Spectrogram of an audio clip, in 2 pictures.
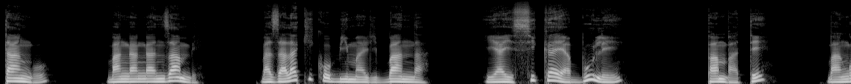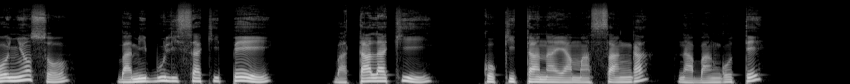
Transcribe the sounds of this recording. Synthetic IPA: ta˦ŋɡo˨ | ba˨ŋɡa˨ŋɡa˨nza˦mbe˨ | ba˨za˨la˦ki˦ko˨bi˨ma˨li˨ba˦nda˨ | ja˨e˨si˦ka˦ja˨bu˦le˨ | pa˦mba˨tɛ˦ | ba˨ŋɡo˦ɲɔ˦nsɔ˨ | ba˨mi˦bu˦li˦sa˦ki˦pe˦ | ba˨ta˦la˦ki˦ | ko˨ki˨ta˨na˨ja˨ma˨sa˨ŋɡa˦ | na˨ba˨ŋɡo˦tɛ˦

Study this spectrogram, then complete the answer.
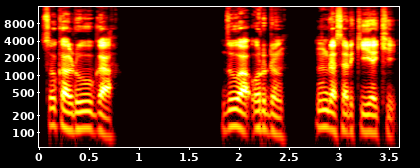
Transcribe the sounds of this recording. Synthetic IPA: sʊ˦ka˨ɽuː˦ɡa˨ | zʊ˦waː˨ʔʊ˦ɽdʊ˨ŋ | ʔɪ˦nda˨sɐ˦ɽkʲiː˦jɐ˦kʲḛː˨

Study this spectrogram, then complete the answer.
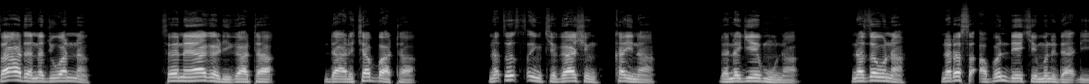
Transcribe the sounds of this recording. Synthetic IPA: saː˦ʔa˨da˨na˦d͡ʒi˦wɐ˦nːɐ˨ŋ | sa˦jna˦jaː˦ɡa˨ɾi˨ɡaː˦taː˦ | da˨ʔa˨lkʲɐ˦bːaː˨taː˦ | na˦sʼɪ˦sʼɪ˨ŋkʲe˨ɡaː˦ʃɪ˨ŋka˦jnaː˨ | da˨na˦ɡʲeː˦muː˨naː˦ | na˦za˦wnaː˨ | na˦ɽɐ˦sa˨ʔa˨bɪ˦nda˨jɐ˦kʲeː˨mɪ˦ni˨daː˦ɗiː˦

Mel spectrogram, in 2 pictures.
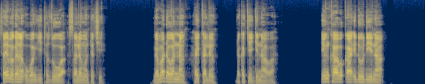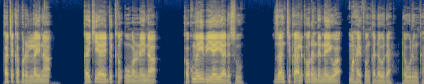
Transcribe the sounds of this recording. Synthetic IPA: sa˦jmɐ˨ɡɐ˦nɐ˨rʔʊ˨bɐ˦ŋɡʲiː˨ta˦zoː˦wa˨sɐ˦lo˦mɔ˨nta˦t͡ʃeː˦˨ | ɡɐ˨me˦da˨wɐ˦nːɐ˨ŋha˦jkɐ˨lɪ˦ŋ | da˨kɐ˦kʲeː˨ɡʲɪ˦naː˨waː˦ | ʔɪ˦ŋka˦bʊ˦kʼaː˦ʔɪ˦doː˦diː˦naː˦ | ka˦t͡ʃɪ˦ka˨ɸɪ˨ɾla˦jnaː˦ | ka˦kʲɪ˦jaː˨jiː˦dʊ˦kʰɐ˨ŋʔʊ˨mɐ˨rna˦jnaː˦ | ka˦kʷʊ˦ma˦ji˦bɪ˨jɐ˦jːaː˨da˨su˦ʔ | zɐ˦˨nt͡ʃɪ˦ka˨ʔa˨lkʼɐ˦wɾɪ˦nda˨na˦ji˦wa˨ma˦ɦa˨jɸɪ˦ŋka˨da˦wdaː˨ta˨wʊ˦ɽɪ˦ŋka˨

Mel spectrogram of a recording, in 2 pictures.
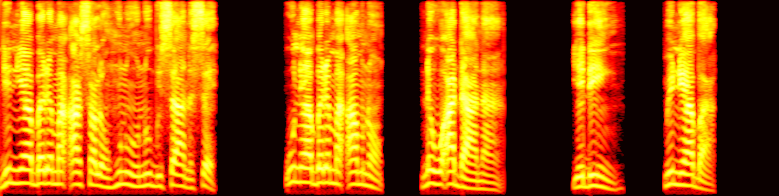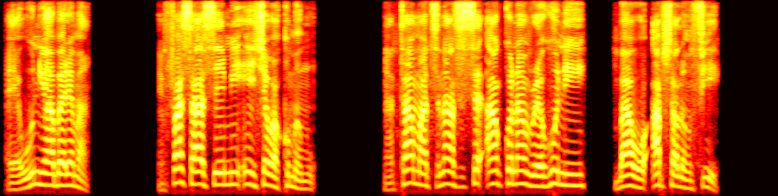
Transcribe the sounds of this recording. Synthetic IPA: nĩ˦nũ˦a˦bɛ˦ɾɪ˦mã˨ʔa˦bsa˦lɔ̃˨mɦũ˦nũ˦˨nʊ̃˦bu˨saː˦˨nʊ̃˨sɛ˦ | wʊ˦nũ˦a˦bɛ˦ɾɪ˦mã˨ʔa˦m˦nɔ̃˨ | nɪ̃˦wʊ˦a˦daː˨nã̰ː˨ | jɛ˨dĩ˨ŋ | mĩ˦nũ˦a˦ba̰˨ | ɛ̰˨jɛ˨wʊ̃˨˦nũ˦a˦bɛ˦ɾɪ˦mã̰˨ | m̩˨fa˦saː˨˦sɛ˦mĩ˦ʔɲ̩˦˨ɕɛ˦wa˨kʊ˦mæ̃˨mṵ̃˦ | nã˨tʰã˦mã˨tʰɪ˨nã˦˨s̬ɪ˨sɛ˦ʔã˦ŋ̩˦kʊ˦nã˦m̩˨ɾɛ˨ɦʊ˦nĩ˦ | baː˦wɔ˨ʔa˦bsa˦lɔ̃˨mfi˦ḛ˨

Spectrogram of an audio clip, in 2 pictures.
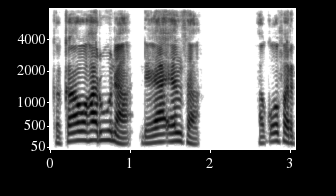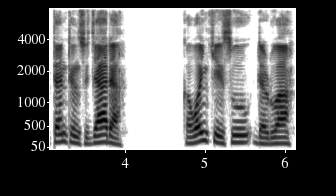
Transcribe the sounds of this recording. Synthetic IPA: ka˨kaː˦woː˦ɦa˦ɾuː˦naː˨da˨jaː˦j̰ɐ˦nsa˨ʔ | ʔa˨kʷʼoː˦ɸɐ˨rtɐ˦ntɪ˨nsu˨d͡ʒaː˦da˨ | ka˨wɐ˦ŋkʲeː˨su˦da˨ɽʊ˦waː˦

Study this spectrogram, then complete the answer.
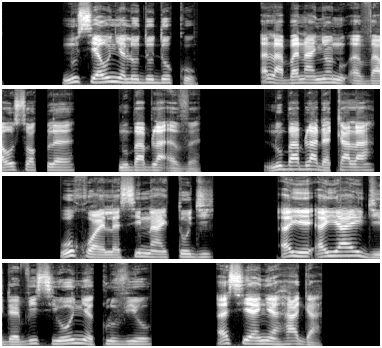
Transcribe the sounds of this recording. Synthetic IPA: nũ˦si˨a˨wo˦ɲɛ̃˦lo˦d̪o˦d̪o˦ko̰˨ | ɛ̰˦la˨bɛ˦nã˦ɲɔ̃˦nũ˨ʔɛ˨va˨wo˦sɔ˦k͡plɛ˦ | nũ˦ba˦bla˦ʔɛ̰˨və̰˨ | nũ˦ba˦bla˦ɖɛ˨ka˦la˦ | wo˦xɔ˨ɛ˨lɛ˨si˦nã˦i˦t̪o˦d͡ʑi˦ | e˦jɛ˦ʔe˦ja˦ɛ˦d͡ʑi˨ɖɛ˨vi˦si˨wo˦ɲɛ̃˨klu˦vi˦wo˦ | ḛ˦si˨a˨ɲɛ̃˦ɦa˦ɡa̰˨

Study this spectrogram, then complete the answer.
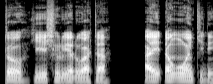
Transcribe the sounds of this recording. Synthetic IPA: toː˦˨kʲi˨ji˦ʃɪ˦ɾjɐ˦ɽwaː˦ta˦ | ʔa˦ji˦ɗɐ˦ŋʔʊ˦wɐ˦ŋkʲi˨neː˦

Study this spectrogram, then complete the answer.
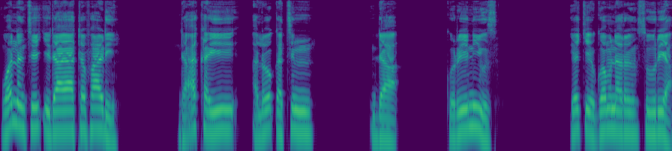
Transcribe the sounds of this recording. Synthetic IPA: wɐ˦nːɐ˨nt͡ʃeː˦kʲʼɪ˨daː˦jaː˦ta˦ɸaː˦ɽiː˨ | da˨ʔa˦ka˨ji˦ʔa˨loː˦kɐ˨t͡ʃɪ˦n | da˨ | kʊ˨ɾiː˦nɪ˦jʊ˨s | jɐ˦kʲeː˨ɡʷɔ˦mnɐ˨rsuː˦ɾɪ˦ja̰ː˨ʔ

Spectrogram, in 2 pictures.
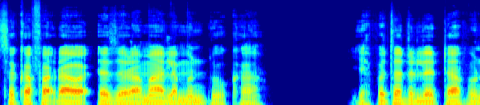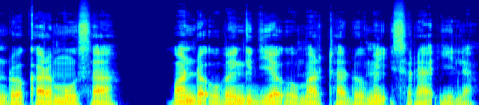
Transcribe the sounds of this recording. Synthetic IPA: sʊ˦ka˨ɸɐ˦ɗa˨wa˦ʔɐ˦zɐ˨ɾaː˨maː˦lɐ˨mɪ˦ndoː˨kaː˦ | jaː˦ɸɪ˦tɐ˦rda˨lɪ˦tːaː˦ɸɪ˨ndoː˨kɐ˦rmuː˦saː˦ | wɐ˦nda˨ʔʊ˨bɐ˦ŋɡʲɪ˦d͡ʒiː˨ja˦ʔʊ˨mɐ˦rtaː˨doː˨mɪ˦ŋʔɪ˨sɾaː˦ʔiː˦laː˨

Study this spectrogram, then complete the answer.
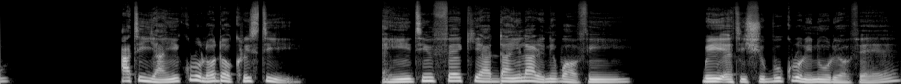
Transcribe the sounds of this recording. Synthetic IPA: a˧ti˧˨ja˨j̃ĩ˨˦ku˦ɾo˦˨lɔ˨˦dɔ˦˨kɾi˦sti˦˨ | ɛ˨j̃ĩ˧ti˦n̩˦fɛ˦kʰi˦a˧da˦j̃ĩ˦la˦˨ɾe˨˧nĩ˦k͡pa˦˨ɔ˨fĩ˧ | k͡pe˦ɛ˧ti˧ʃu˧bu˦ku˦ɾo˦˨nĩ˦nũ˦o˧ɾe˨ɔ˨fɛ˨˦

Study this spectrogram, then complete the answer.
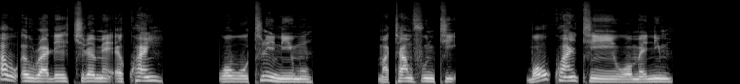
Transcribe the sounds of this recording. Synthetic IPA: a˦bʊ˨ʔæ˨wu˨ɾa˨dɪ˦t͡ɕʰɪ˨ɾɛ˨mɪ̃˨ʔɛ˨kʷʰã˦n | wʔɔ˨wʊ˨tʰɪ˦nɪ̃˦nĩ˦mʊ̃˦ | mã˨tʰã˦mfʊ̃˦n̩˦tʰi˦ | bɔ˨wʊ˦kʷʰã˦ntʰɪ̃˨wɔ˨mæ̃˨nĩ˦m

